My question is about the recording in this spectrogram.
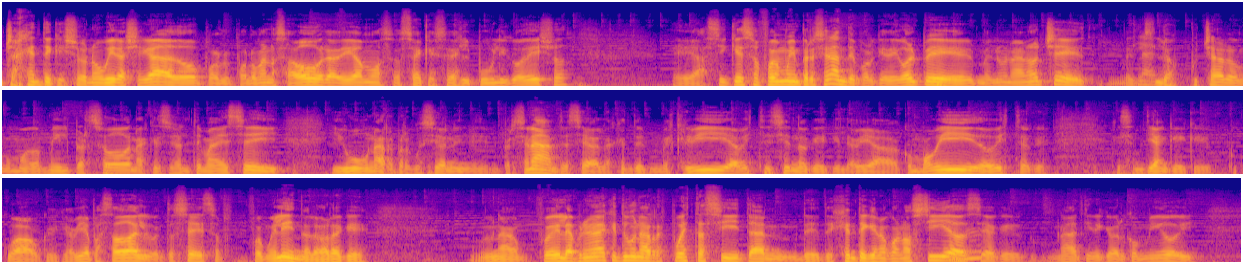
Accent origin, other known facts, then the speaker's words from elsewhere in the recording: Mar del Plata, Buenos Aires Province, Argentina; En Mar del Plata, yo soy de Mar del Plata y no sabía bien dónde grabarlo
